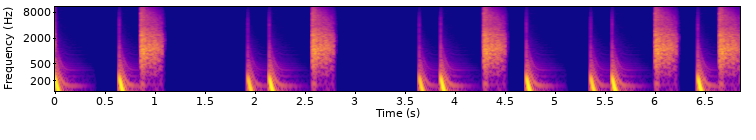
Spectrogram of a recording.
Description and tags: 8-bit drum loop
